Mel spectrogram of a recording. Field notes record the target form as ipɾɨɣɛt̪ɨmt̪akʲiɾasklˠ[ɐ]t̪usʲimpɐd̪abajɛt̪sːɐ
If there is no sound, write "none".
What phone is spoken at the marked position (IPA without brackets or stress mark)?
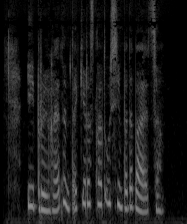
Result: a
